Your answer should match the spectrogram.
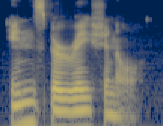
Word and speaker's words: inspiration: The word inspiration can be translated as 灵感, and the emphasis is on the re, inspiration.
